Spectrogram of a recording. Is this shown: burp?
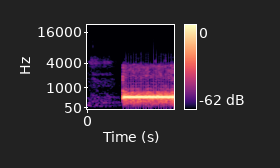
no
